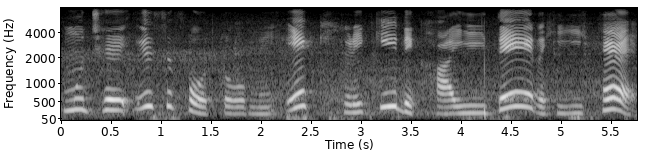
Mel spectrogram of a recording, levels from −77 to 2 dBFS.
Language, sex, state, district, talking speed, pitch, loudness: Hindi, female, Madhya Pradesh, Katni, 105 wpm, 265 Hz, -16 LUFS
